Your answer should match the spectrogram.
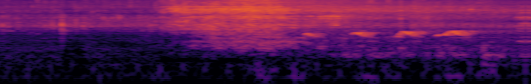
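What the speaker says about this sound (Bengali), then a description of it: "এবার আমি জল দিয়ে দেবো।" Water poured into a pan of frying jackfruit, potato and prawns gives a rising burst of hissing sizzle that settles into bubbling, close up with no talk.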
